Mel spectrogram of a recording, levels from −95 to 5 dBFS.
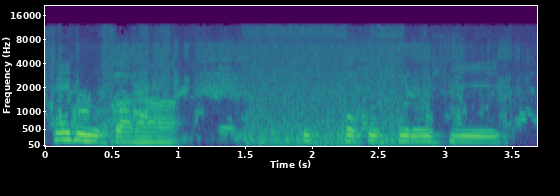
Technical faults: speech suppressed in double talk; echo leak

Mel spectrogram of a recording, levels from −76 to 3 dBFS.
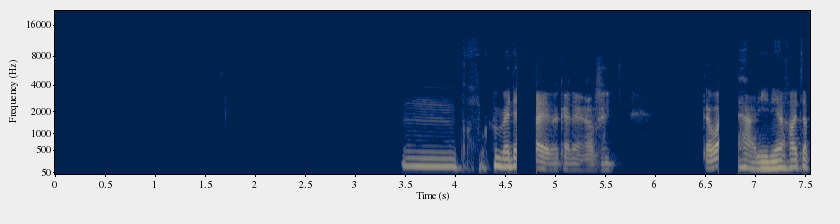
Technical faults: input switched to a poorer device

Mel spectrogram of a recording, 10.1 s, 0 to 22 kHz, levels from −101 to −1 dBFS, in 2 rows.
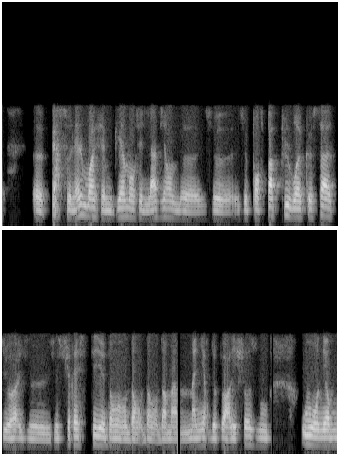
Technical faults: Bluetooth CVSD headset codec; unconcealed Bluetooth headset packet loss

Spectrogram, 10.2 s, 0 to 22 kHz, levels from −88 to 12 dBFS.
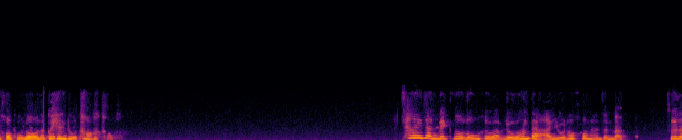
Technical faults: echo leak

